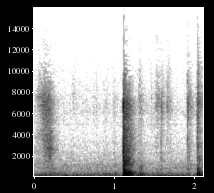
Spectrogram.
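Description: A single sharp knock about a second in, with a brief fade after it: oil pan bolts being pushed into a sheet of cardboard.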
